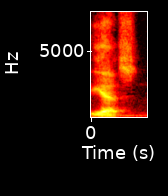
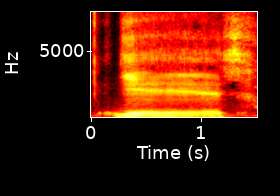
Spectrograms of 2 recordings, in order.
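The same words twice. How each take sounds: First: It is said in the speaker's own plain accent. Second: It is said imitating a southern African accent.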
